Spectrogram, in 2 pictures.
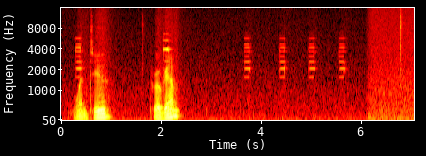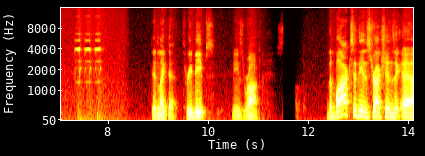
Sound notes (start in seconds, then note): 0.3 powerbolt beeping; 2.0 keypad tone; 7.3 powerbolt beeping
